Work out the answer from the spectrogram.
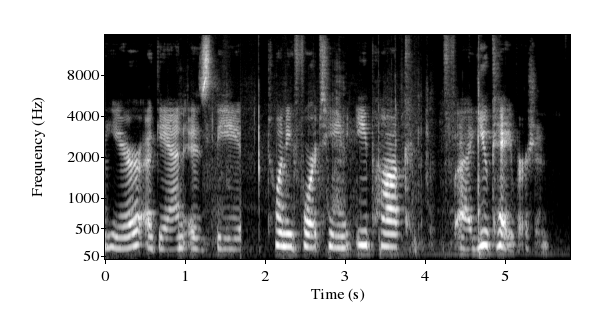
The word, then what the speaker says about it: Epoch: 2004 by epoch japan not epic but epoch i've been pronouncing it wrong and i heard a lady from epoch actually pronounce it correctly so then it came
